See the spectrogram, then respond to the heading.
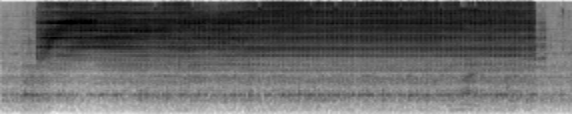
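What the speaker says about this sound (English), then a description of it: "So now you're going to grind it just one more time to make it fit into the bracelet" A rotary grinder shaping a small stone to fit a bracelet setting gives a steady, loud high-pitched whine with a constant tone, running continuously for about five seconds before cutting off.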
